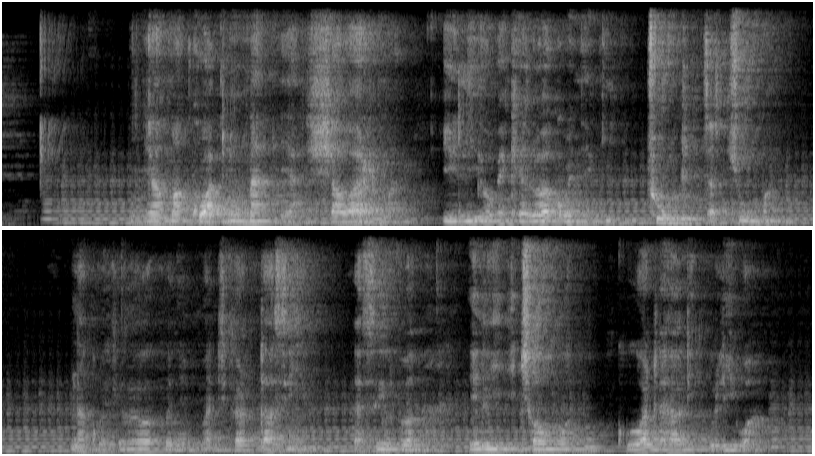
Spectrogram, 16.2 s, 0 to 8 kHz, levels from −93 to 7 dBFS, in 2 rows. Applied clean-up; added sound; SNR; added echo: none; Bowed string instrument; 14 dB; reverberation time 0.9 s.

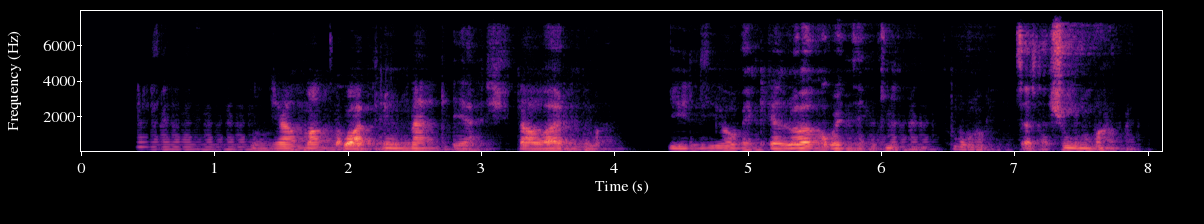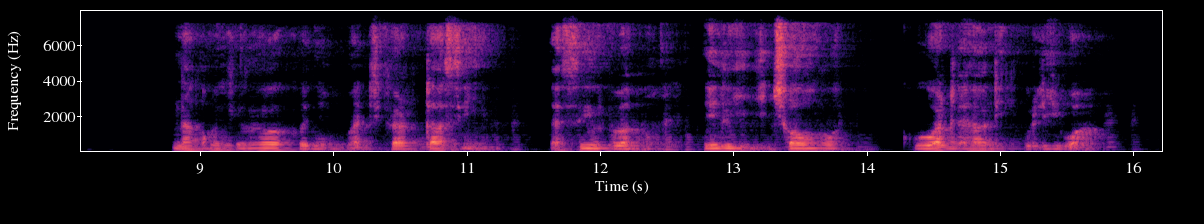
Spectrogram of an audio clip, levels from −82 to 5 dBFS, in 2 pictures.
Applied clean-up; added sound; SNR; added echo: neural mask model DeepFilterNet 3.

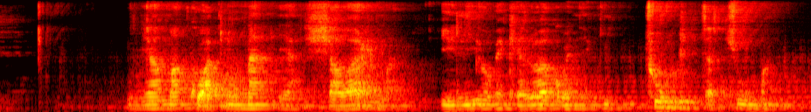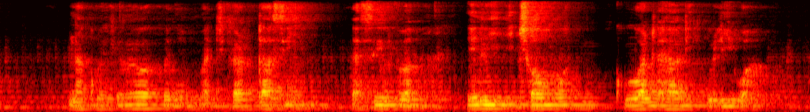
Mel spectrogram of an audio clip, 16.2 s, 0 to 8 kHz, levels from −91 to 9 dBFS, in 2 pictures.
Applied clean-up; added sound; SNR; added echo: neural separator model SepFormer DNS4.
